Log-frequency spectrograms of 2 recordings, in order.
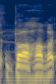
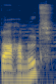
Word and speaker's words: Bahamut: But it's Bahamut, not Bahamut.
